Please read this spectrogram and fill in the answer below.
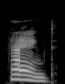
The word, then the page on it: hanged: British English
